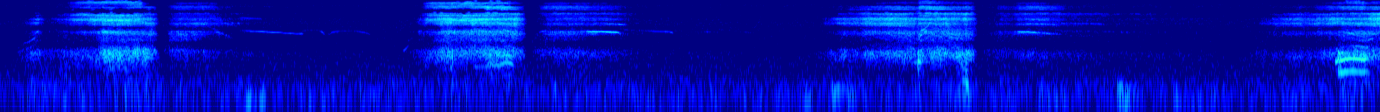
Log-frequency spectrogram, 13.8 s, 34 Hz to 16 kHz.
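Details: Pug Maria, a 12-year-old fawn female senior pet dog in Japan, recorded on 12 April 2023 at 21:52, breathing in rhythmic wheezy, snoring bursts roughly every three to four seconds, each a hissing rasp, with faint whistly squeaks between.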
